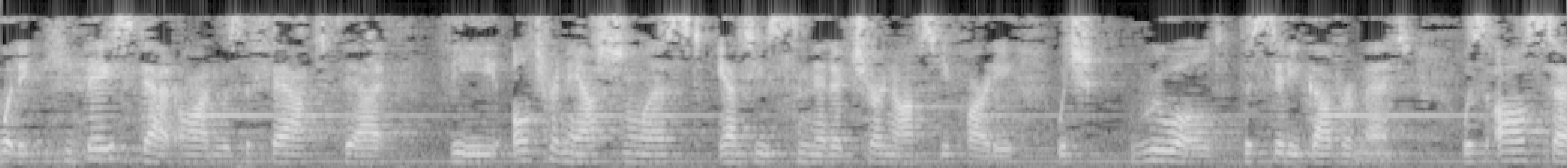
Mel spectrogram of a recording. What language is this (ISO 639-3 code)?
eng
